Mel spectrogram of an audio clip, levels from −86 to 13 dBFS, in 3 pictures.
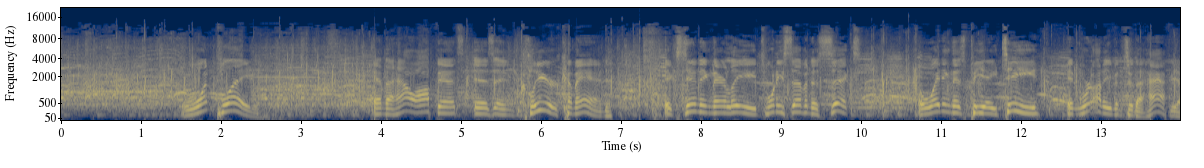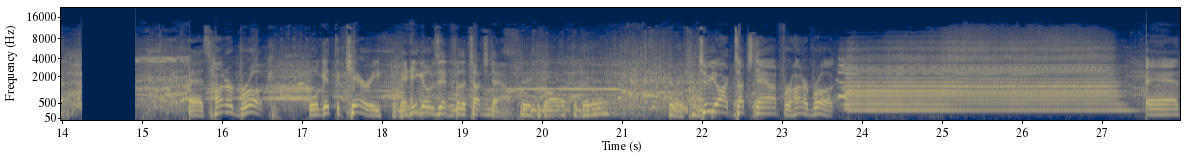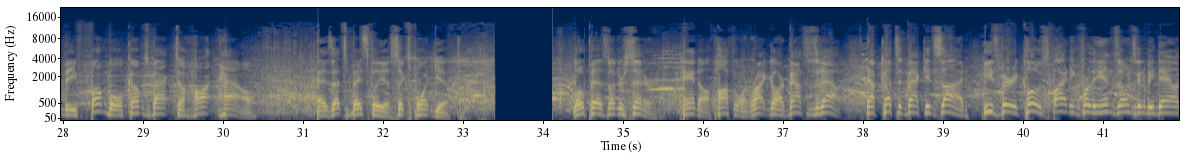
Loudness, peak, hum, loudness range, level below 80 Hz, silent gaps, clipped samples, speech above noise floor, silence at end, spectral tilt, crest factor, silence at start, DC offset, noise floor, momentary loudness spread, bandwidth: -16 LUFS; 0 dBFS; none; 2 LU; -52 dBFS; 14.26-14.91 s, 33.42-34.11 s; under 0.1%; over 74 dB; 0 s; -4 dB/octave; 16 dB; 0 s; under 0.1%; under -90 dBFS; 4 LU; 13.5 kHz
